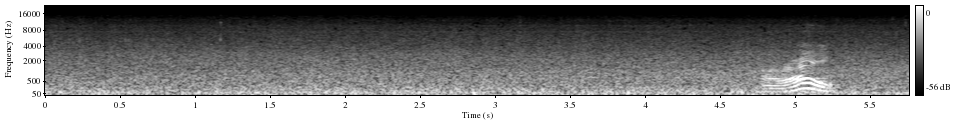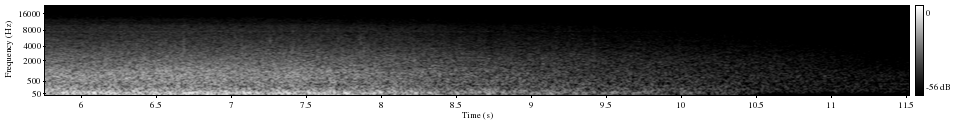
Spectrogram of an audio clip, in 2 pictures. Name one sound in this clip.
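Water churns and splashes loudly, then fades away.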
